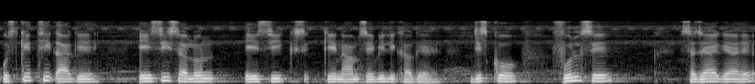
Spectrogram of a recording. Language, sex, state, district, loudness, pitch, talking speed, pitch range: Hindi, male, Arunachal Pradesh, Papum Pare, -15 LUFS, 135 Hz, 150 wpm, 125-140 Hz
